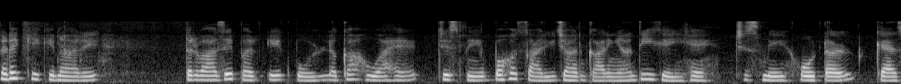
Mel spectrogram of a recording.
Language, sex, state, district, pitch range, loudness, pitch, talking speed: Hindi, female, Chhattisgarh, Korba, 185-215 Hz, -17 LUFS, 200 Hz, 135 wpm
